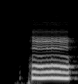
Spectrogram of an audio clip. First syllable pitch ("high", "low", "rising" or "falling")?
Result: high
